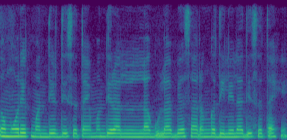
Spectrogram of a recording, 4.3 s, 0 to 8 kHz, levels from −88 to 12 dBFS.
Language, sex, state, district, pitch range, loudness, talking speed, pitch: Marathi, female, Maharashtra, Solapur, 195-200 Hz, -16 LUFS, 165 wpm, 200 Hz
